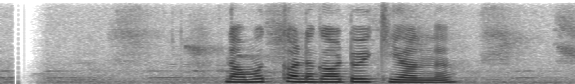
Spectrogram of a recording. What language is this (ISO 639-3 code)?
sin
